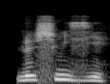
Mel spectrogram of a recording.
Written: le chemisier

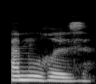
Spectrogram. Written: amoureuse

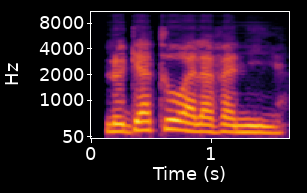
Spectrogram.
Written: le gateau a la vanille

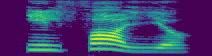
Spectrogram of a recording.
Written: il foglio

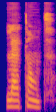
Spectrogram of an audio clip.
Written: la tante

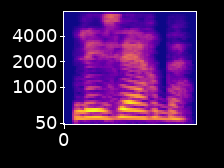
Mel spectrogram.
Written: les herbes

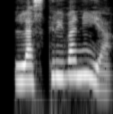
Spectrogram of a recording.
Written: la scrivania

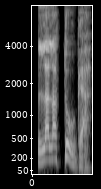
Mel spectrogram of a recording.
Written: la lattuga

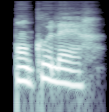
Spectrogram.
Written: en colere

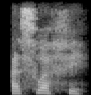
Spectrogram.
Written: assoiffee

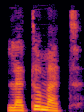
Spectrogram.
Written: la tomate

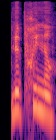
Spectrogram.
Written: le pruneau

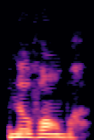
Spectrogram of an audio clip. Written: novembre

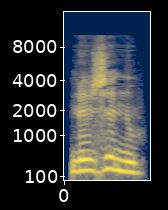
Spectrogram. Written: le genou

